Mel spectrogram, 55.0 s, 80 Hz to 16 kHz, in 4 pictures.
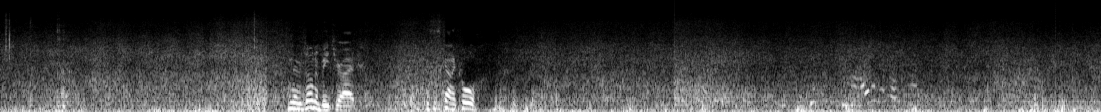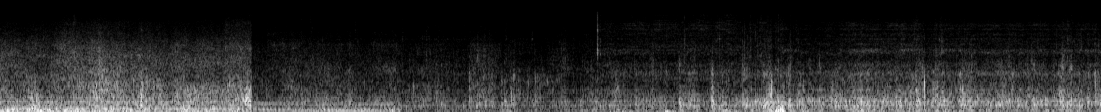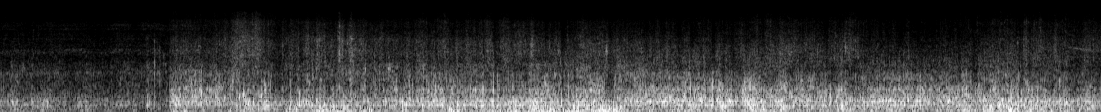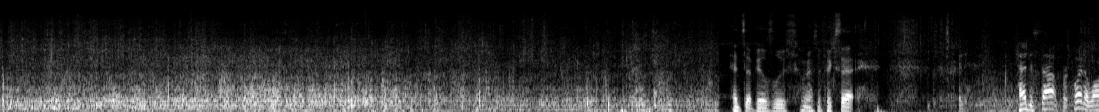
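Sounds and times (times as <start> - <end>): bike rolling and rattling: 0.0 - 55.0
wind on microphone: 0.0 - 55.0.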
